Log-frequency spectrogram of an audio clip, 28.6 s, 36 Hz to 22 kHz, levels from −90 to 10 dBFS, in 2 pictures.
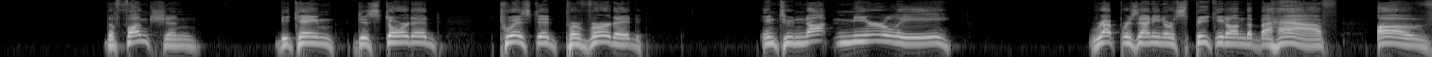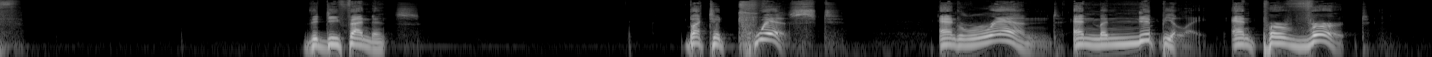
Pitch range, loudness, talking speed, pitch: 120-170 Hz, -24 LUFS, 55 wpm, 140 Hz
